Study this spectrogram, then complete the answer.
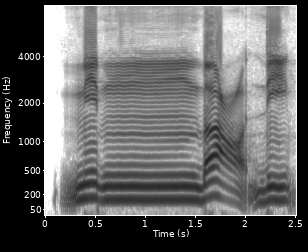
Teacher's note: نون ساکن کے بعد لفظ با آیا ہے تو ہم نے نون ساکن کی آواز کو میم سے بدل دیا ہے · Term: اقلاب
